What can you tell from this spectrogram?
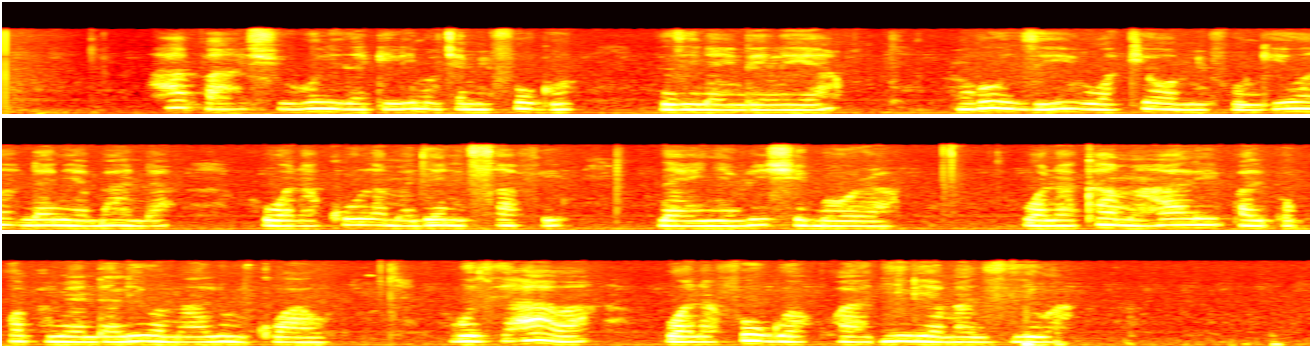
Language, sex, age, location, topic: Swahili, female, 25-35, Dar es Salaam, agriculture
